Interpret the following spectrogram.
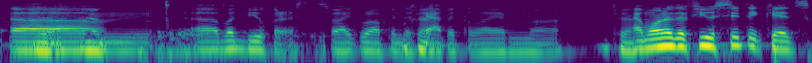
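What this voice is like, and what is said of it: Romanian accent in English. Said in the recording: “Romania as well. If you can tell by the accent.”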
